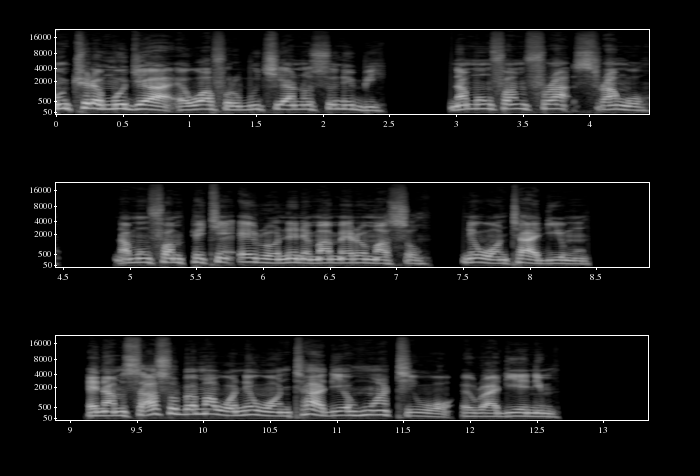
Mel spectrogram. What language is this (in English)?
Akan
